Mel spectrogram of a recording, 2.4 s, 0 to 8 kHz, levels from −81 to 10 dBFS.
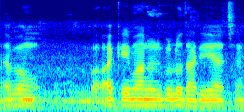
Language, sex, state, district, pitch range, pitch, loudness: Bengali, male, Tripura, West Tripura, 110-120 Hz, 115 Hz, -21 LUFS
